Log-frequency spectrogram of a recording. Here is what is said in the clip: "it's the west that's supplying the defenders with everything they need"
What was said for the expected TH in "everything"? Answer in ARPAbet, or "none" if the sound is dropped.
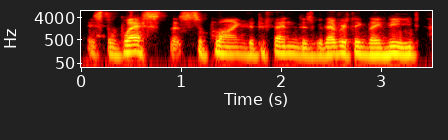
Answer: TH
